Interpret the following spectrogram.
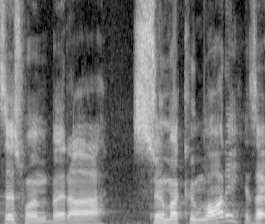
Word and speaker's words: summa cum laude: from Trident Technical College, and I'm going to mispronounce this one, but summa cum laude, is that right? That's right. Summa cum laude from Tech is planning to pursue a doctorate's degree in pharmacy.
